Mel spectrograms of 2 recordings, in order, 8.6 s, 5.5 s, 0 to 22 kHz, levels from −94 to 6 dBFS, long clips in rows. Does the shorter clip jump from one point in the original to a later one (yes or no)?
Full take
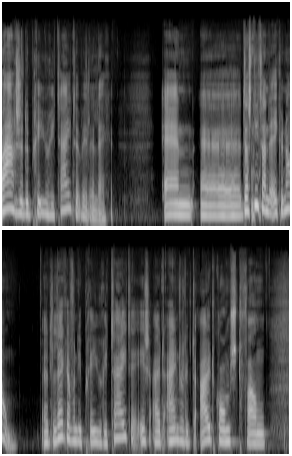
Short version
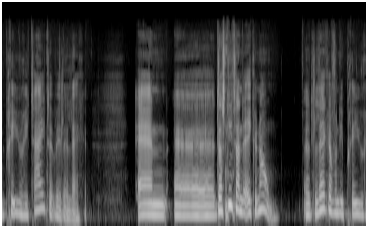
no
